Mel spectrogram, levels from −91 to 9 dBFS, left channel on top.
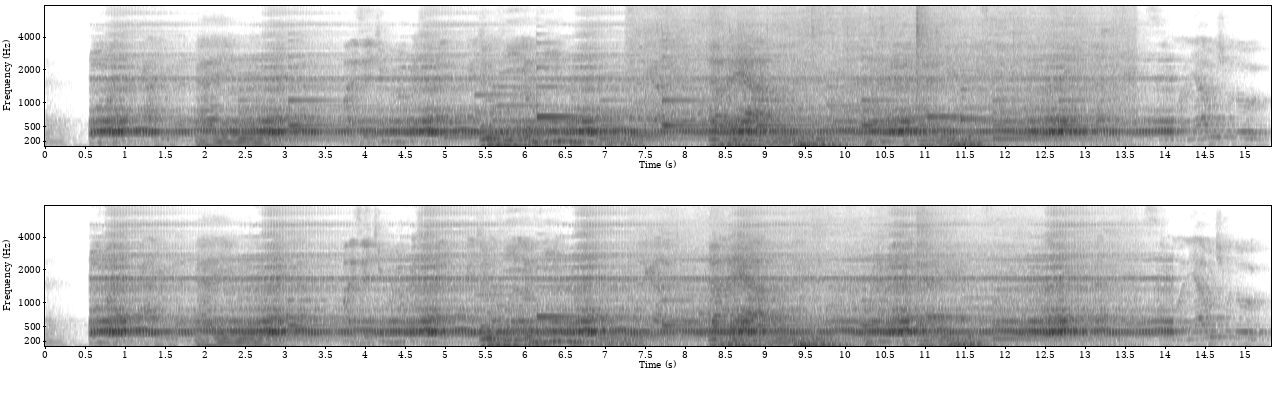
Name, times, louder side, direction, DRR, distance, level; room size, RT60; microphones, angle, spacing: sound 1, 0.6-14.1, right 1 dB, 35° right, 0.7 m, -28 dB
voice 1, 0.6-6.1 6.3-6.5 7.4-8.8 10.4-11.2 12.4-15.1, right 1 dB, 75° right, -2 dB, 2.9 m, -44 dB
voice 2, 1.9-2.8 5.4-7.5 8.3-11.6, equal, 10° right, -3 dB, 2.5 m, -33 dB
sound 2, 2.4-13.5, left 3 dB, 35° left, 0.4 m, -39 dB
sound 3, 7.2-13.7, left 3 dB, 75° left, 1.2 m, -46 dB
14.5 x 7.1 x 5.1 m, 1.1 s
head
